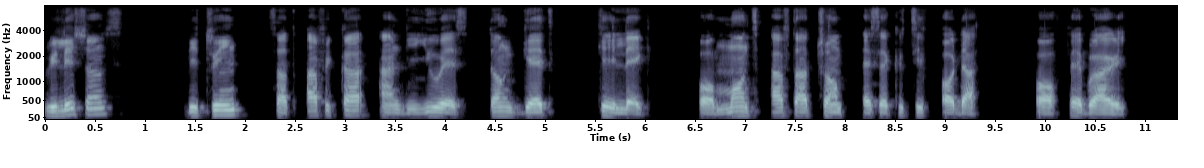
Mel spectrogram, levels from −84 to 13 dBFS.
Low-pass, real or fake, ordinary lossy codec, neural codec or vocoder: 7.2 kHz; real; none; none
